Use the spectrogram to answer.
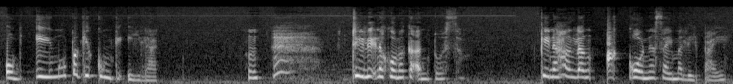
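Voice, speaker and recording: A shrill, very high-pitched jealous schemer. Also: female voice, big pitch swings, measured pace, pauses often, full character voice. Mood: bitter, demanding. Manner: forceful, imperious. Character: jealous, demanding, vindictive woman claiming her man. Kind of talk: melodramatic radio drama acting. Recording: music under the voice.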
